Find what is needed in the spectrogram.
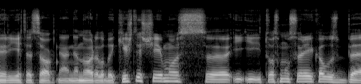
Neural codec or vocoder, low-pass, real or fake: none; 14.4 kHz; real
